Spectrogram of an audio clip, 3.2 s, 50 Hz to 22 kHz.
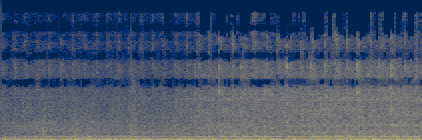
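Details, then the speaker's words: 1986 Porsche 911 Targa first start after more than a decade unused, with drained fuel, new fuel pump and fresh battery but old spark plugs: uneven, lumpy, clattery idle like running on two cylinders; cause not confirmed. "Sounds like it's running on like 2 cylinders though."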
